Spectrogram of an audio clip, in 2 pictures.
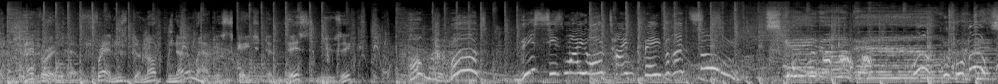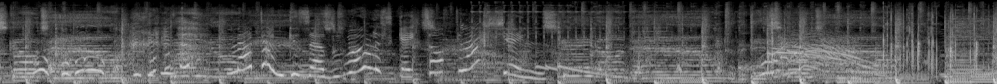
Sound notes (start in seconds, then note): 7.7 laughing and exclaiming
